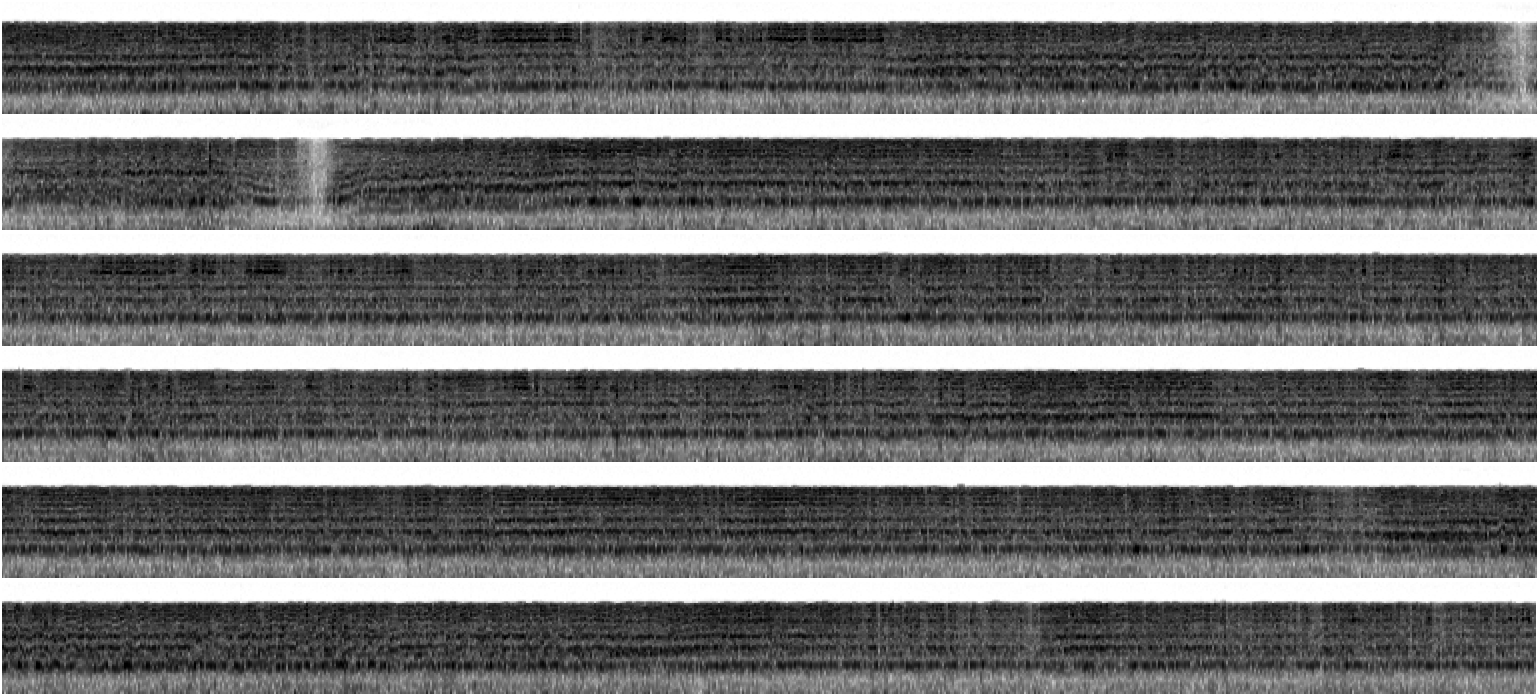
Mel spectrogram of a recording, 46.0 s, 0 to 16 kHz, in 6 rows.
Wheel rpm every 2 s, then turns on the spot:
220, 230, 210, 160, 120, 210, 230, 230, 230, 230, 230, 230, 230, 230, 230, 230, 230, 230, 230, 200, 200, 230, 230.
none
